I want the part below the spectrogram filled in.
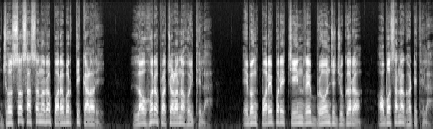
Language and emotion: Odia, neutral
